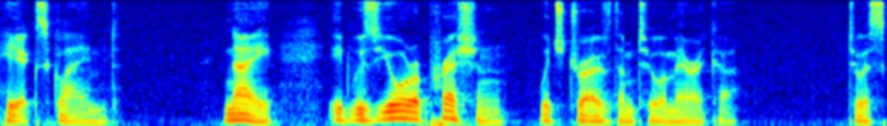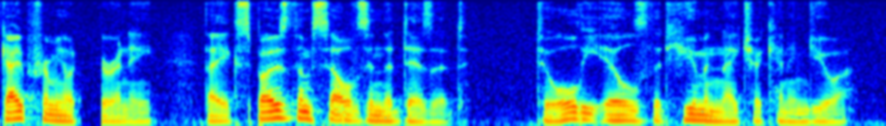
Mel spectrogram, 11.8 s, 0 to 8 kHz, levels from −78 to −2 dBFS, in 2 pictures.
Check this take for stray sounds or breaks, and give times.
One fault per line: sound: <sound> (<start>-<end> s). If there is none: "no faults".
sound: dropout (6.5-6.6 s)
